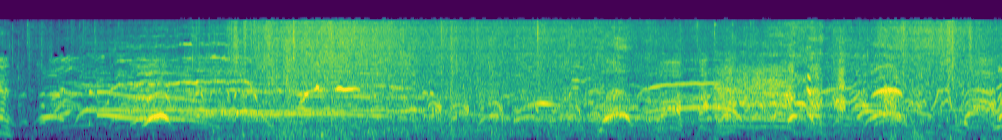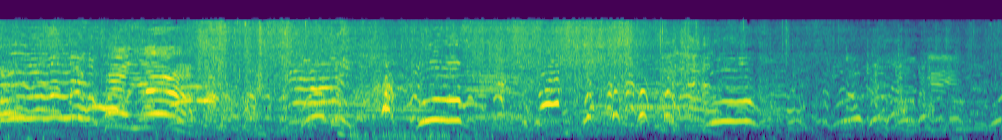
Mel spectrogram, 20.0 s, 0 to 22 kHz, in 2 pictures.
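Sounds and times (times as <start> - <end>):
people splashing through water: 0.0 - 20.0
voices yelling and shrieking: 0.4 - 18.8.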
